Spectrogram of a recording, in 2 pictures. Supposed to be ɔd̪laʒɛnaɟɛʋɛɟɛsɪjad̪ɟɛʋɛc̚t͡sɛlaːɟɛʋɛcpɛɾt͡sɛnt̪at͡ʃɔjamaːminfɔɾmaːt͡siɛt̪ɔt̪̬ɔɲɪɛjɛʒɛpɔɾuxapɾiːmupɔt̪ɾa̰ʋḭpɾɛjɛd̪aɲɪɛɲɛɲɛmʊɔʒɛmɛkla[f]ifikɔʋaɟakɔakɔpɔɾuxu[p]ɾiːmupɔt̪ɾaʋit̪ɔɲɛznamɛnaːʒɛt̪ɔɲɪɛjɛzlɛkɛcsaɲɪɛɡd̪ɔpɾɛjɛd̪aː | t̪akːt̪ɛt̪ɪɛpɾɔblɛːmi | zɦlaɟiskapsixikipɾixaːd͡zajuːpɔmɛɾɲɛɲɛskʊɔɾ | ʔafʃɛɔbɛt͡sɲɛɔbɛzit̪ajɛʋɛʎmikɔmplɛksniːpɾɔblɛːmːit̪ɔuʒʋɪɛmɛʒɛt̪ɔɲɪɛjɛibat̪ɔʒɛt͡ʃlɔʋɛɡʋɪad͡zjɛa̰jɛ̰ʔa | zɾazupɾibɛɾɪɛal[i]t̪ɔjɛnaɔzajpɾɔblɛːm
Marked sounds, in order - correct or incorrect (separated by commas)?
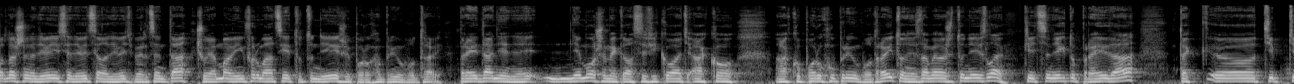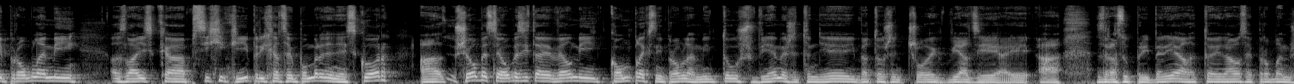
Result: incorrect, correct, incorrect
